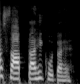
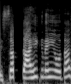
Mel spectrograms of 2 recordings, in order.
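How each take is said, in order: First: साप्ताहिक with long "saap" at the start; correct pronunciation. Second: साप्ताहिक with short "sap" at the start; wrong pronunciation. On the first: (सही उच्चारण, साप्ताहिक में लंबा सा) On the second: (गलत उच्चारण, साप्ताहिक को सप्ताहिक बोलें) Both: Shown as a demonstration.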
